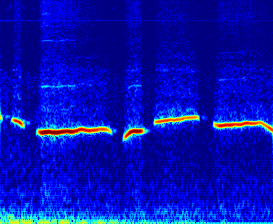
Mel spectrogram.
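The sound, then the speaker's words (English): A man whistles a slow, sustained melody in a breathy, airy tone recreating the sound of a musician's pan flute, with several long held notes separated by brief breaths, clear with no talking. “You will believe a man can whistle.”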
